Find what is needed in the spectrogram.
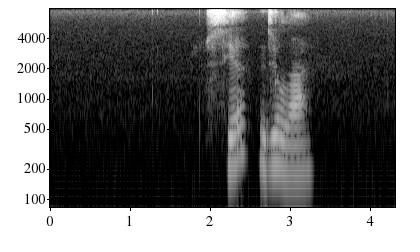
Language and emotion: Russian, neutral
